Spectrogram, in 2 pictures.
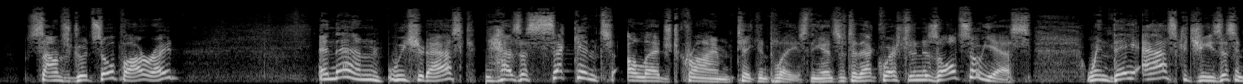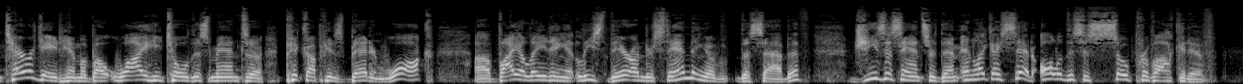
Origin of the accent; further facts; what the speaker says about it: United States; being a jaded American as I am, growing up on Perry Mason in Colombo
